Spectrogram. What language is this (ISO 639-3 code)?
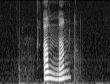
swe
